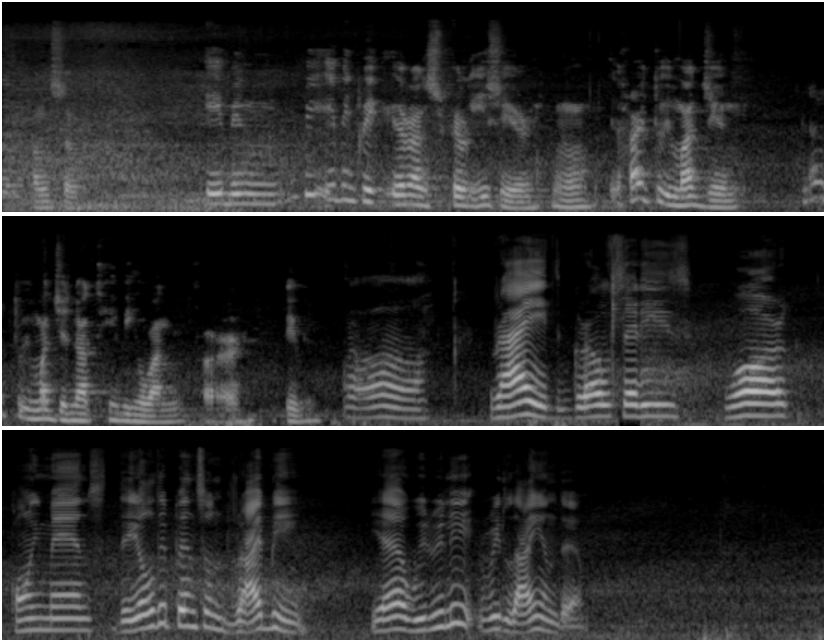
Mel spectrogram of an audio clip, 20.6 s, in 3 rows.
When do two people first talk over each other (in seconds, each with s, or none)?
none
